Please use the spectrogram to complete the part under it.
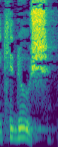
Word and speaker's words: Kiddush: It's also called in the Hebrew the Kiddush, or the Kiddush, depending on how you want to pronounce it.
